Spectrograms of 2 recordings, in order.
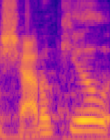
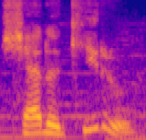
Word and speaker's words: Shadow Kiru: Not many people know that that's exactly how you pronounce the skill name, because I keep hearing people say Ogi Shadow Kill, and I don't know, people just try to westernize everything.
